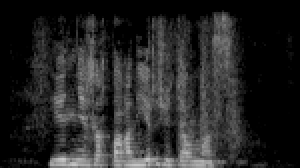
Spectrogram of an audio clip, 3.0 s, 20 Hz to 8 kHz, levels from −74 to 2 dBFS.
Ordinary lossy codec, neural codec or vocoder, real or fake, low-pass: AAC, 48 kbps; none; real; 7.2 kHz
